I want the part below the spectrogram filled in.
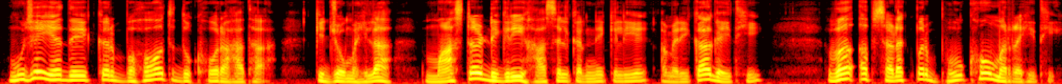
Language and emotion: Hindi, sad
